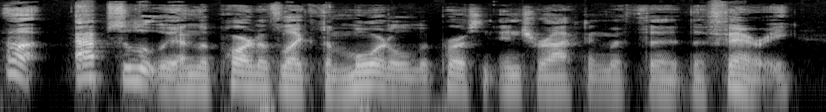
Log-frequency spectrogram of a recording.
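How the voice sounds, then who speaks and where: A man in an easygoing podcast chat, acting as game master as he talks through how rules play out at the table. He rambles a bit, restarts and corrects himself, with a voice of middling pitch. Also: lively intonation, quick pace. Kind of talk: casual podcast discussion.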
